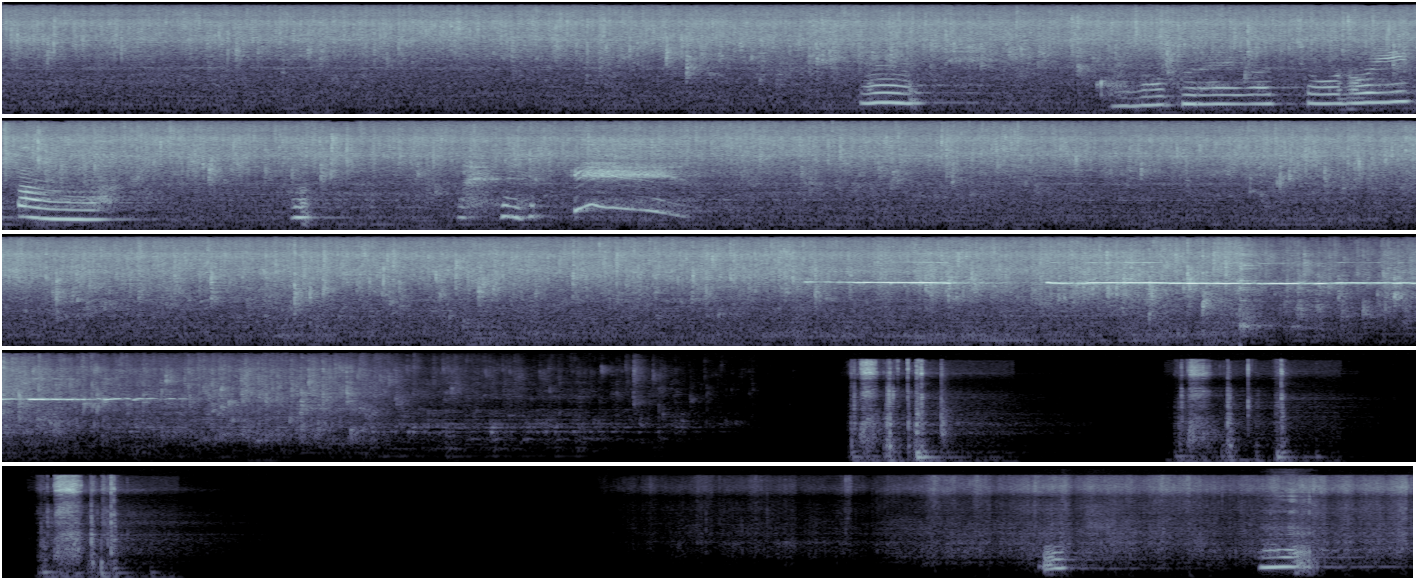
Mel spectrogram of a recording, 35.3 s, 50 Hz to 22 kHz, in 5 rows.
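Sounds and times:
shower water spraying onto hair: 0.0 - 22.9
speech: 5.6 - 7.7, 8.5 - 8.8.

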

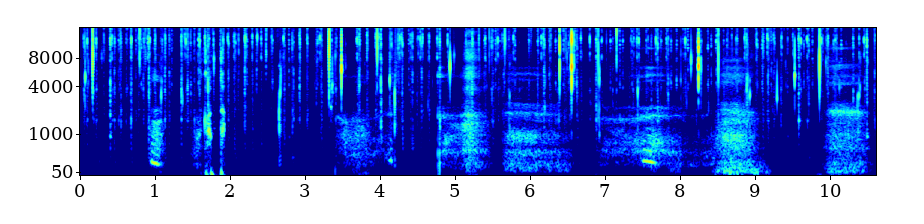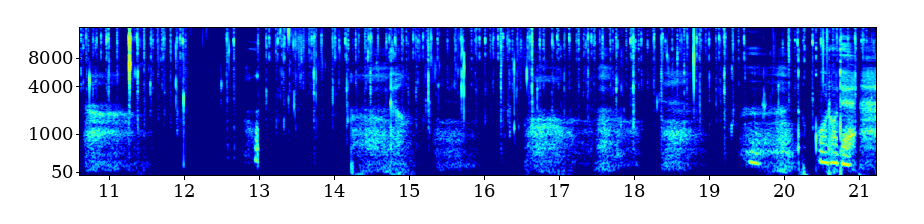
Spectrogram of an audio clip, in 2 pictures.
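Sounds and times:
sharp keyboard clicks: 0.0 - 21.2
speech: 0.9 - 1.2, 20.5 - 21.2
airy breathing into a microphone: 3.4 - 9.3, 9.9 - 11.7, 14.2 - 21.2.

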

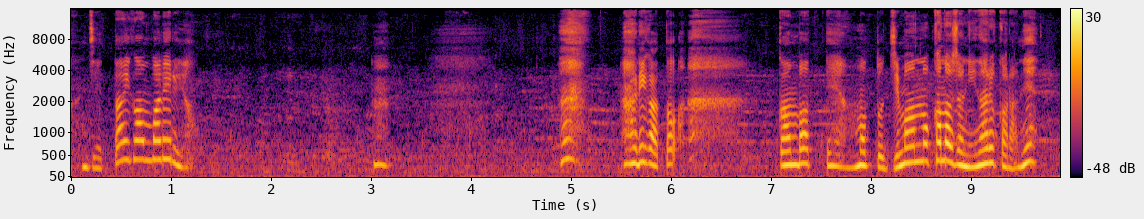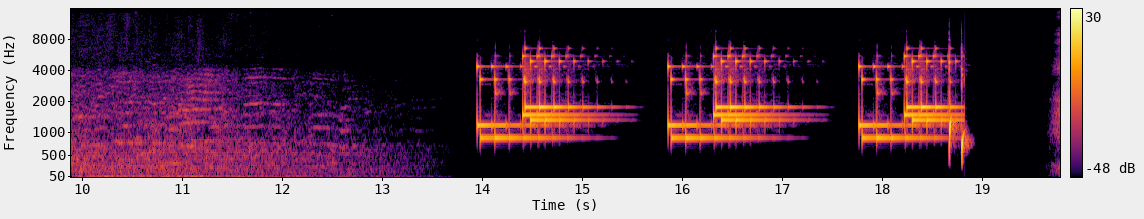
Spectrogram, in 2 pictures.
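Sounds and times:
faint chatter: 0.0 - 13.7
speech: 0.1 - 1.3, 3.0 - 3.3, 4.9 - 6.4, 7.1 - 9.8
mobile phone ringtone: 14.0 - 18.9.

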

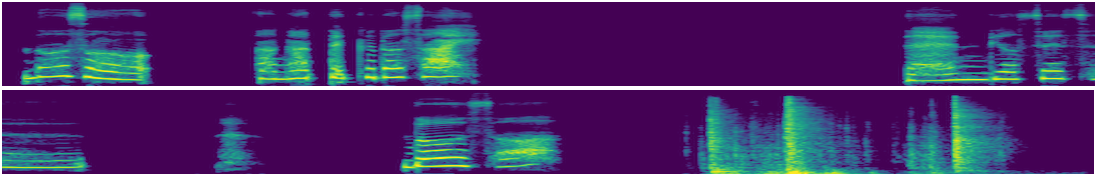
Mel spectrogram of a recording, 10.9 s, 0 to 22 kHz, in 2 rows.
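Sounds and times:
speech: 0.2 - 2.5, 4.5 - 6.0, 6.6 - 6.8, 7.5 - 8.3
door slammed shut at the entrance of a home: 9.0 - 10.5.

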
